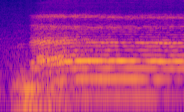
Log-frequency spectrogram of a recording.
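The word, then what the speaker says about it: دال: করতে সক্ষম হবেন এই হরফটির নাম হচ্ছে দাল দাল দাল শিক্ষার্থী বন্ধুরা আমি আয়না দিয়ে আপনাদেরকে দেখিয়ে দিচ্ছি কিভাবে উচ্চারণ করতে হবে আমরা ইতিপূর্বে যে হরফ পড়েছিলাম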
